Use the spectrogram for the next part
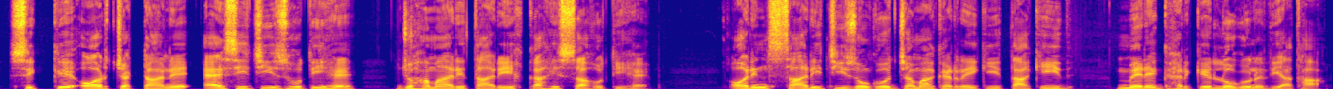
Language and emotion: Urdu, neutral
